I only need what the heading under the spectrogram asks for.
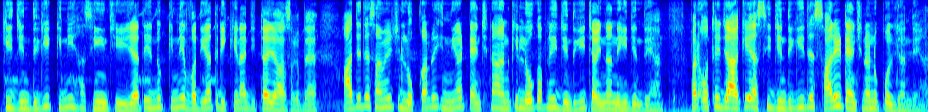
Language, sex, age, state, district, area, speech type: Punjabi, male, 18-30, Punjab, Gurdaspur, rural, spontaneous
